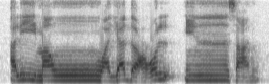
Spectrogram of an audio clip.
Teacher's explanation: اگر ملا یہاں پہ سٹاپ نہیں کرنا چاہتے، ملا کے پڑھنا چاہتے تب بھی پڑھ سکتے ہیں، پھر میم کو واو سے ملائیں گے، ادغام یرملون ہوگا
